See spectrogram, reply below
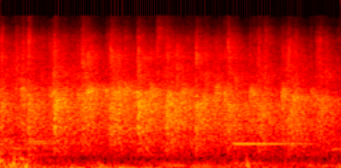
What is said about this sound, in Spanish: ¿Cuándo pueden aplaudir y darle gloria a Dios? Sí.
